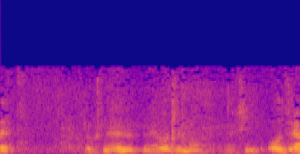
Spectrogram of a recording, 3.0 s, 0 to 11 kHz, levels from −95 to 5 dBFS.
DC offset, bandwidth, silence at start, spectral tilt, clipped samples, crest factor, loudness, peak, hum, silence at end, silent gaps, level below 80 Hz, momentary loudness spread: under 0.1%; 6.6 kHz; 0 s; -6 dB/octave; under 0.1%; 18 dB; -26 LUFS; -8 dBFS; none; 0 s; none; -60 dBFS; 18 LU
